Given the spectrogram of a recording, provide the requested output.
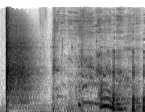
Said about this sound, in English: Oh, God, he did a Yankees clap.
